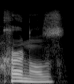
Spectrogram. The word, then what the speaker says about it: colonel: Colonels like uh like corn or like No, like the the military position that's pronounced very differently from how it's spelled.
